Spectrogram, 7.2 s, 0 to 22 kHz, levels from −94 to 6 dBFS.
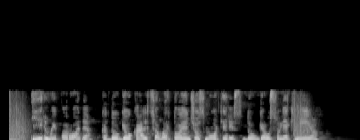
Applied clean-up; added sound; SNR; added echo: classical method WPE with log-MMSE.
